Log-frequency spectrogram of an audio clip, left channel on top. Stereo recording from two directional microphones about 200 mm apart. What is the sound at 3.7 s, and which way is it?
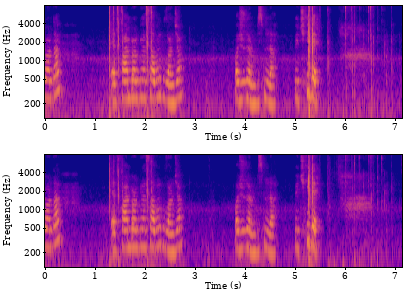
Speech, 10° left (ahead or behind).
